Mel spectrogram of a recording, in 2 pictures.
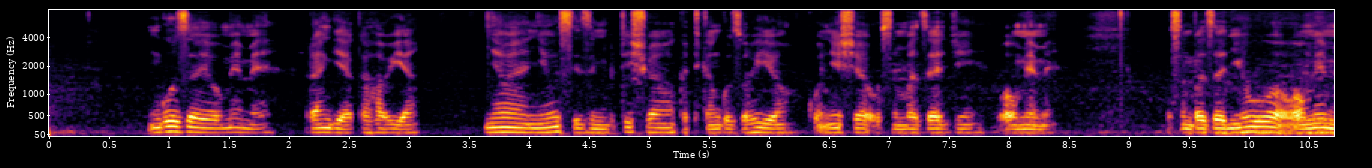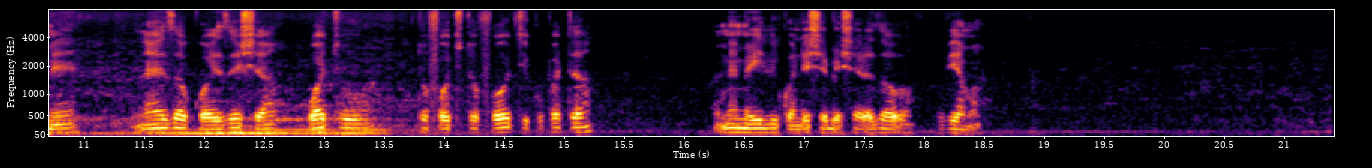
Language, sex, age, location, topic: Swahili, male, 25-35, Dar es Salaam, government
